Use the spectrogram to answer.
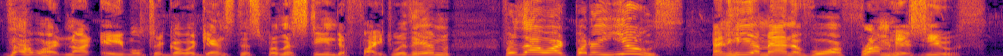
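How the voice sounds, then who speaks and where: An anxious, solemn king played by a man in a scripture drama. His forceful, raised voice moves with regal emphasis in a dry recording. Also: a little high, wildly swooping pitch, moderate pace, no echo, exaggerated voice. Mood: doubtful.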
